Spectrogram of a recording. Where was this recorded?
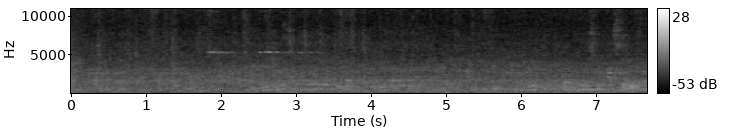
in a crowded indoor space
